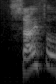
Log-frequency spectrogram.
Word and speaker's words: Sypha: I thought it was Sypha. Sypha was how they pronounced it in the Netflix series.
